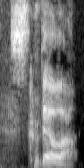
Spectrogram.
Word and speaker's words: stele: Stele? Is that how you say it? The statues. How do you say it? Stella.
